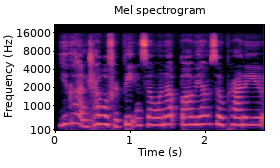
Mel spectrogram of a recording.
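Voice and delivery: high, beaming proud-father voice; proud dad. Retold or imitated. Retelling Hank praising Bobby, proud dad voice. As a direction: gush over the son like a proud dad. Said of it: "Hank's all proud 'cause he's like".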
